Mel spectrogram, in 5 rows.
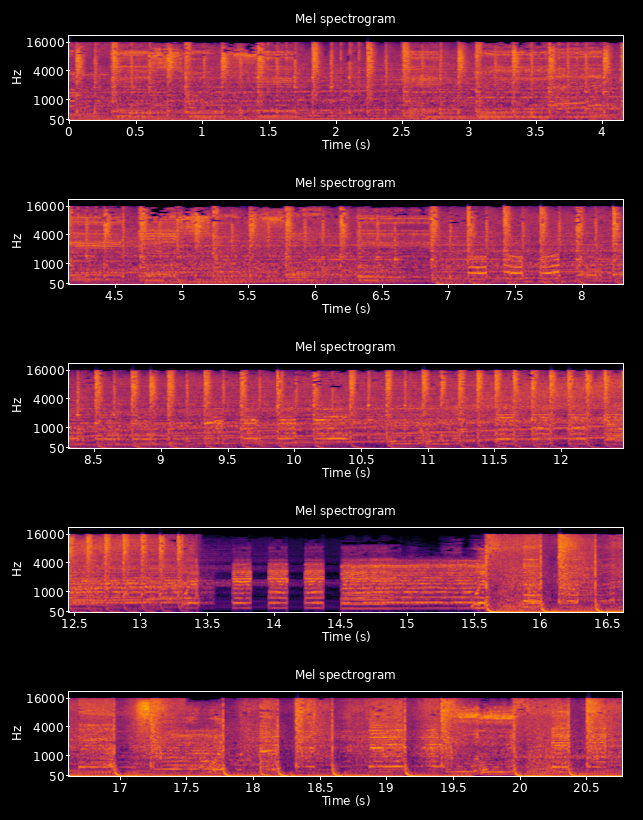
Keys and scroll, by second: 8.7 ctrl+i, 19.0 ctrl+=, 19.1 ctrl+=, 19.3-19.9 typing, 19.4 ctrl+=.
